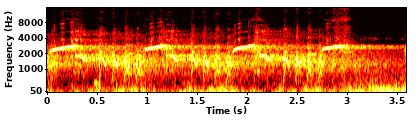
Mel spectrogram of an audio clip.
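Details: A female grey francolin gives loud, rising, squeaky notes in a steady series, roughly one each second, with a constant noisy hiss behind.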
